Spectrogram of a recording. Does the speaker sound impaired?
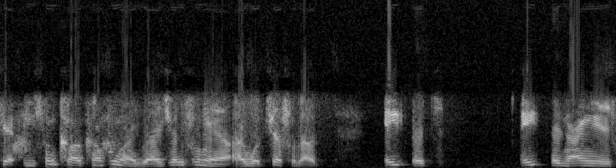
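Yes: voice box damage from tracheostomy; fire at 30, medic's trach tube damaged voice box, traumatic brain injury, 1-2 week coma; lasting physical voice challenge from damaged voice box.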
